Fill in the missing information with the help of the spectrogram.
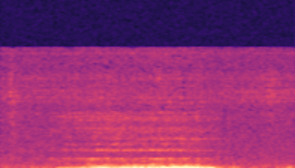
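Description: One low, rumbling snore on a breath in, against quiet room noise; ordinary dog snoring.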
